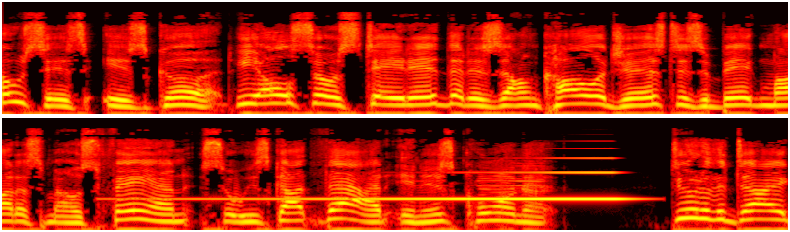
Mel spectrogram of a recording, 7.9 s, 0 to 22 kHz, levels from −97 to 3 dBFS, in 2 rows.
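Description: At 4.40 s a loudspeaker feedback squeal kicks in and runs to 7.24 s. The mic is hearing its own speaker, and at 1.2 kHz the loop gain tips past one, so a pure tone swells over a few seconds until it sits roughly 10 dB above the speech.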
